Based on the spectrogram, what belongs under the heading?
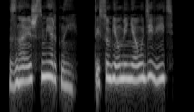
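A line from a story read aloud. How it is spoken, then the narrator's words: Exclaimed. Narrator (Russian): Воскликнул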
